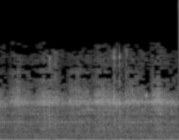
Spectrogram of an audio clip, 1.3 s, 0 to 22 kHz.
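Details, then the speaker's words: R410A air-conditioning compressor during pump-down: a heavy steady drone with a rough rattling edge, the sound of a refrigerant restriction in this unit; shut it off once the rattling starts to avoid damaging the compressor. "the compressor start gonna make a sound of restriction that noise never will rattle you'll hear that if you have a restricted unit"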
